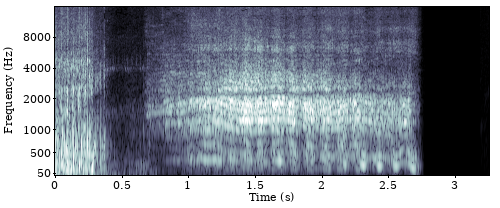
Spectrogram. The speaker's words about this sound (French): À l'étable, elle découvre un cheval très étrange. Il a une tête devant, une tête derrière et deux queues au milieu du corps. Dès qu'il voit le panier, il hennit de joie et se met à brouter le grain d'or.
